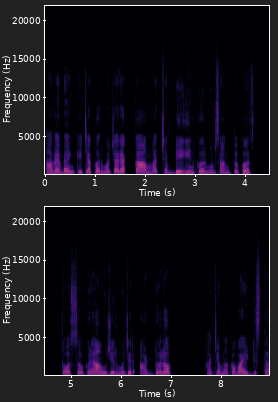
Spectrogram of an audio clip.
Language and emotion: Goan Konkani, sad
